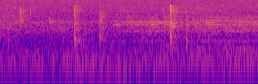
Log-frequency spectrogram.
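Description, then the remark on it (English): A handful of crisp footsteps tap on hard pavement at an uneven pace, over a steady low background rumble with no one speaking. “Don't you hear the footsteps?”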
